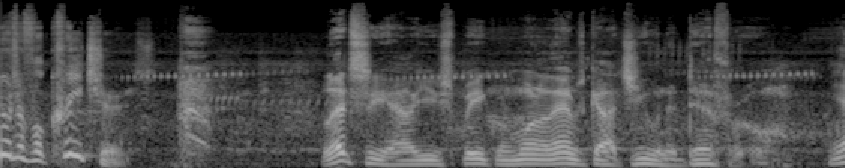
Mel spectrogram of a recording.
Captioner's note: laughs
